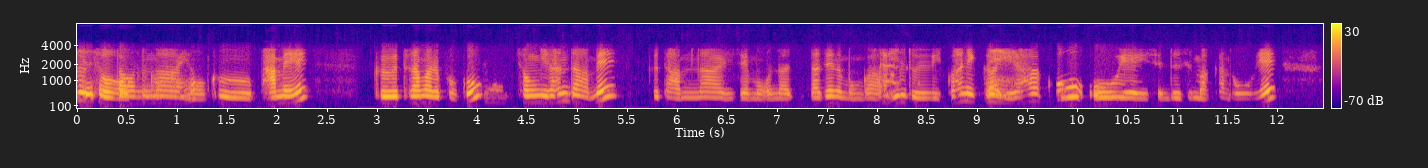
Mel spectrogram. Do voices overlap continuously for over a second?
Yes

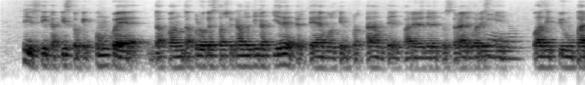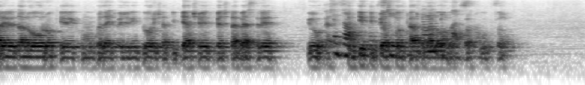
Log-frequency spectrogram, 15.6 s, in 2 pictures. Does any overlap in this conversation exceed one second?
Yes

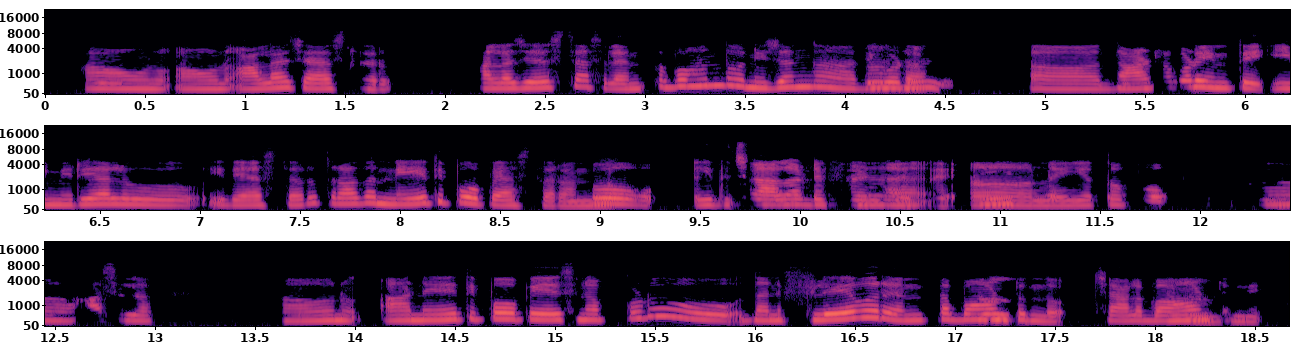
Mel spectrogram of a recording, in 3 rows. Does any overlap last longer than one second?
No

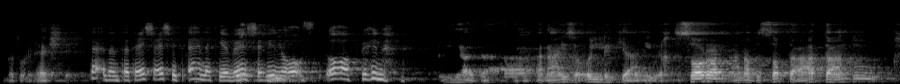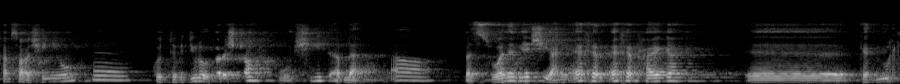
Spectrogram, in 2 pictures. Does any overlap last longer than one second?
No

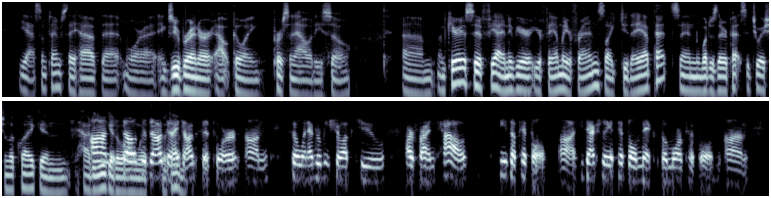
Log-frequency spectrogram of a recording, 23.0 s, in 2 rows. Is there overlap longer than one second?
Yes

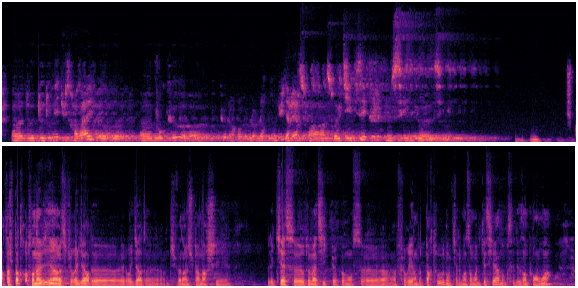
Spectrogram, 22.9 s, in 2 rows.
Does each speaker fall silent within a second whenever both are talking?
Yes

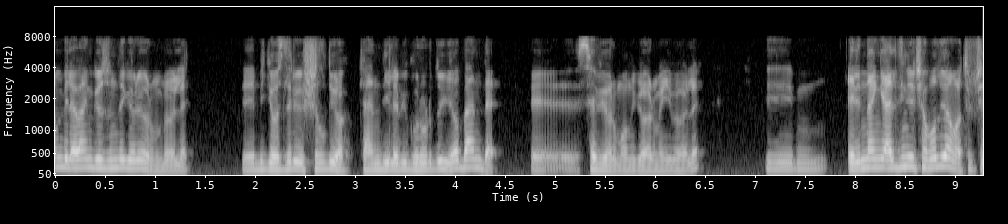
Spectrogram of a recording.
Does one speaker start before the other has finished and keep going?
No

